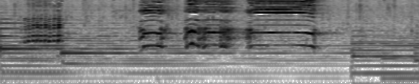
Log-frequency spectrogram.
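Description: Rooster crowing once, a cock-a-doodle-doo starting about a second and a half in and ending on a long held note, over steady background music.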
